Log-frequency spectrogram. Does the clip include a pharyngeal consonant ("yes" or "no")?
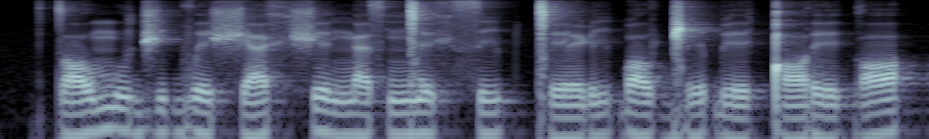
no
